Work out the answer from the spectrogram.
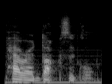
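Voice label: "paradoxical", American English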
